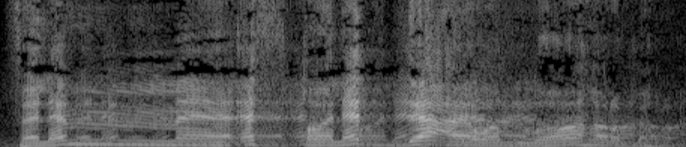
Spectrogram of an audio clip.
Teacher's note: إدغام كامل لا يأتي شيء من الهمس ولا من صوت التاء ما تعتبرش أن في تاء موجودة أثقلت دعوى مدغمة في الدال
